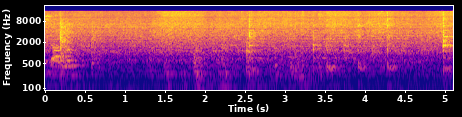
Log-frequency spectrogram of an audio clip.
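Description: Food sizzling in a frying pan on the stove, a steady hiss, with a few light knocks and scrapes of stirring.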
